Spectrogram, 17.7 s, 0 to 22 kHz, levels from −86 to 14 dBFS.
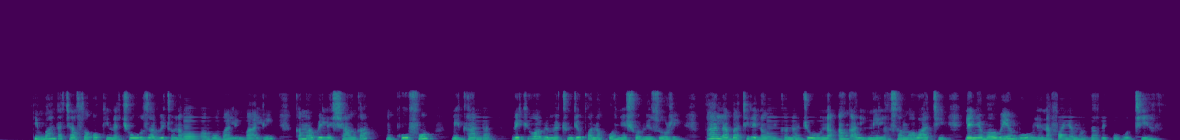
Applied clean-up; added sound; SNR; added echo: neural mask model DeepFilterNet 3.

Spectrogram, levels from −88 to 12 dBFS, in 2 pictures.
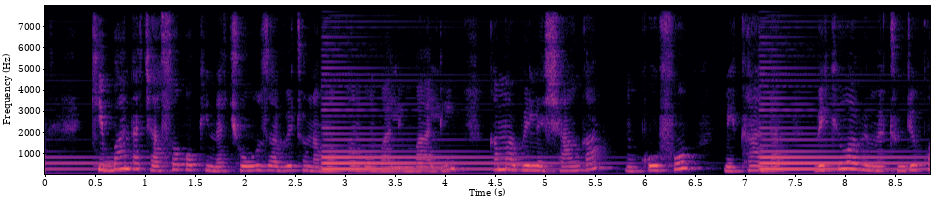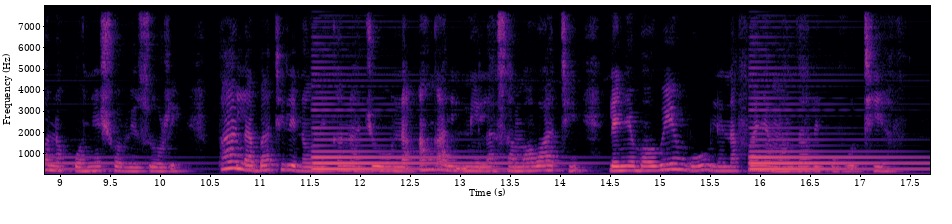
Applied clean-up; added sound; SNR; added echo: none; Acoustic guitar; 2 dB; reverberation time 0.3 s.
